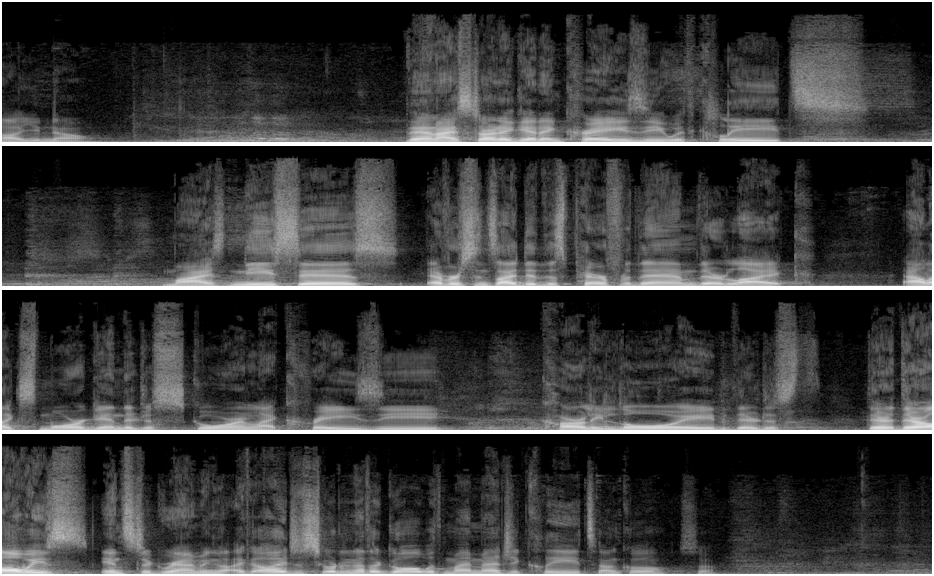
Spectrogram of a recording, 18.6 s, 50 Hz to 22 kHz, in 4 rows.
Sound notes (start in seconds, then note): 0.9 loud laughter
